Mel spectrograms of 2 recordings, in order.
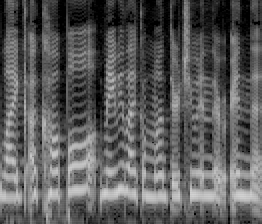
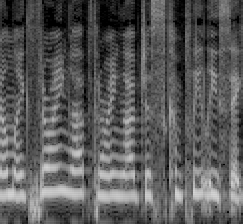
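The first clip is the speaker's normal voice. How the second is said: normal talking voice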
